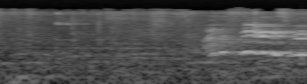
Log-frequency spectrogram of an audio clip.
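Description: A child's voice giving one loud, drawn-out high cry that begins about a second and a half in, after low room sound.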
